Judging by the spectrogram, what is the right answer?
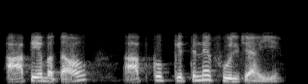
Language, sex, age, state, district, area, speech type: Hindi, male, 60+, Madhya Pradesh, Balaghat, rural, conversation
